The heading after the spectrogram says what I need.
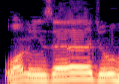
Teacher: زا کو زور سے پڑھیں گے الف مدہ 1 سیکنڈ زا کو کھینچنا ہے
